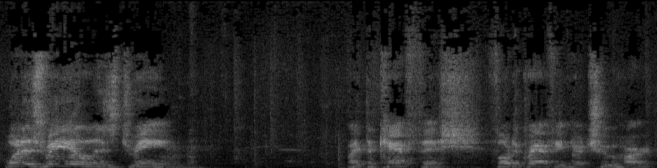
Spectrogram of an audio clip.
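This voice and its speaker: A man reading his own poetry aloud in a theatrical spoken-word style, with dramatic chanting, drawn-out phrases and cries. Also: fairly high pitch, lively intonation, bright, forceful tone. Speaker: poet reading own work. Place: indoor live reading at a cafe. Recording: distant mic in echoey room.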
